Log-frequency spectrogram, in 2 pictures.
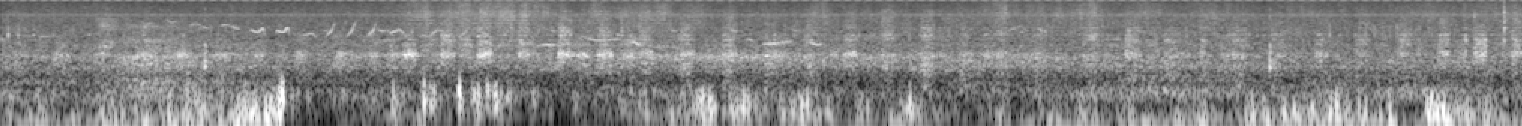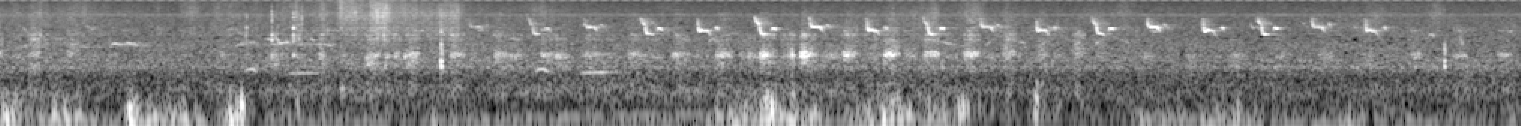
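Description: Dogs panting and whining softly as they sniff and circle each other.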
